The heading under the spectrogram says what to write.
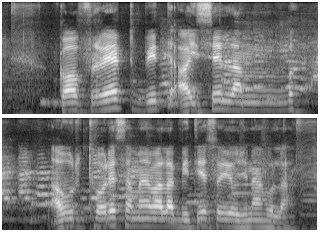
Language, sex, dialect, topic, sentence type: Bhojpuri, male, Southern / Standard, banking, statement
